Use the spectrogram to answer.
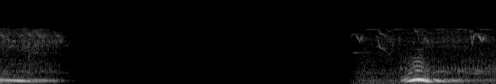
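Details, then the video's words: A male common ostrich booms across the plains: a deep rumble fades out, then after a three-second pause comes a swelling, resonant low boom over faint background hiss. "Here's the full deep booming call of a male ostrich"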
